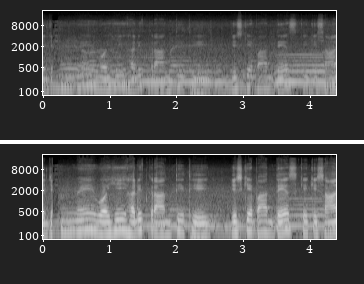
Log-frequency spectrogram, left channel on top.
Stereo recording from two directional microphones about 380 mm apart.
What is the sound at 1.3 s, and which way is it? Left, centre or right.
Speech, left.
